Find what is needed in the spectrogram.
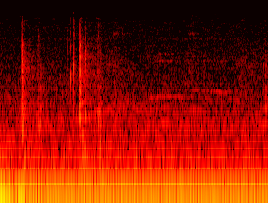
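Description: About four quick clicks from a computer in the first second, as the slide is advanced, over a steady low electrical hum.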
